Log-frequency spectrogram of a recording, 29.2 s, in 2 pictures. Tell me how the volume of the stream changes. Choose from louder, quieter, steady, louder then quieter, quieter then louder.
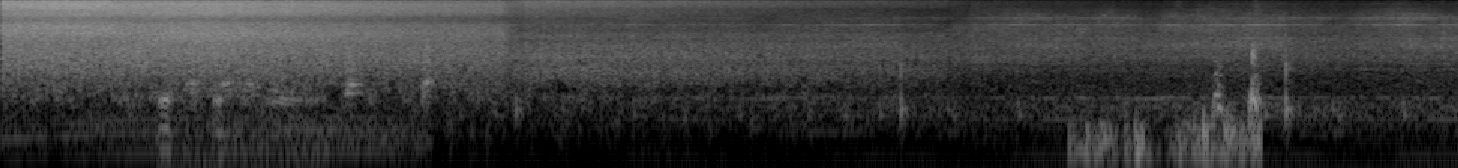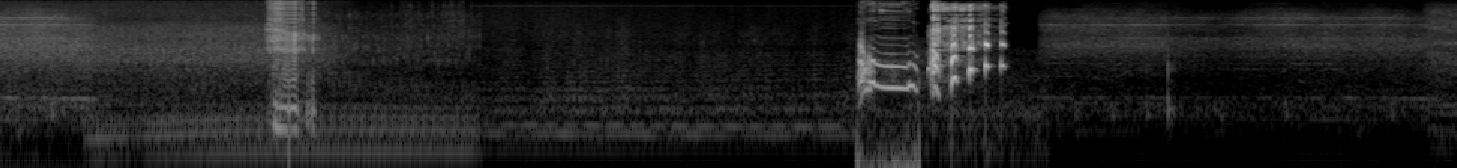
quieter.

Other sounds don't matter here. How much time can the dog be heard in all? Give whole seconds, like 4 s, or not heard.
5 s.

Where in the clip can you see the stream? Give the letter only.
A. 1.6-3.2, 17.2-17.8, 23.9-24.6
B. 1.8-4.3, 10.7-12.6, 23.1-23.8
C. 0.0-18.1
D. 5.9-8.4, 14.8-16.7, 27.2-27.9
C.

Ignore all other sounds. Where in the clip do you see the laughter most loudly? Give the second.
24 s.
